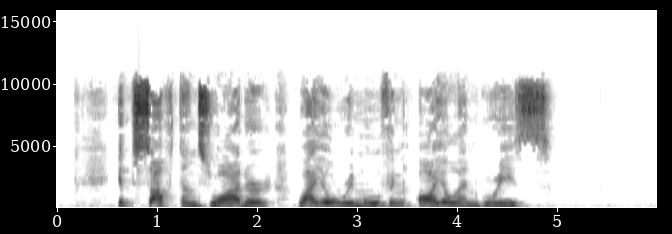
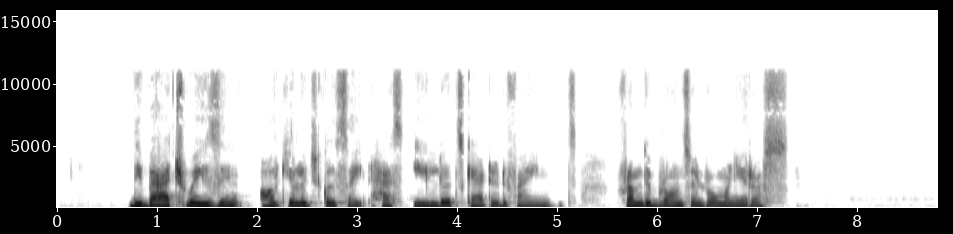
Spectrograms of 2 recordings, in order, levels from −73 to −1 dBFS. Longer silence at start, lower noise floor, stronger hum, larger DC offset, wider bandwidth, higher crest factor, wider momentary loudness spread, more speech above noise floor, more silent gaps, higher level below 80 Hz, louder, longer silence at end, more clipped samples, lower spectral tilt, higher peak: second, 0.35 s vs 0.75 s; about the same, -68 dBFS vs -67 dBFS; neither; neither; about the same, 11.5 kHz vs 11.5 kHz; first, 22 dB vs 16 dB; first, 15 LU vs 12 LU; second, 46 dB vs 51 dB; neither; second, -66 dBFS vs -56 dBFS; about the same, -19 LUFS vs -17 LUFS; second, 1.05 s vs 1.5 s; neither; second, -2 dB/octave vs -6 dB/octave; about the same, 0 dBFS vs -2 dBFS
